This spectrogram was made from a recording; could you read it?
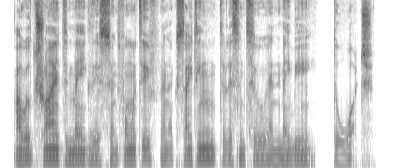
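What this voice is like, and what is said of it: Very strong foreign accent. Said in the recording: “my strongest accent”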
